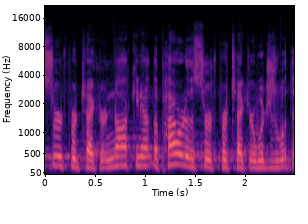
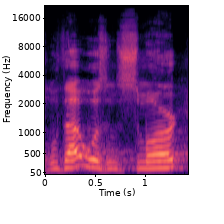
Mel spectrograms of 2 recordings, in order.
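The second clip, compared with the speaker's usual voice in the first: louder, slow, dry student remark; mock deadpan student; 7 dB louder, much slower than usual. Student in the back mocking the sub's spark mistake, dry and slow. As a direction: say it slow and dry, stating the obvious.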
